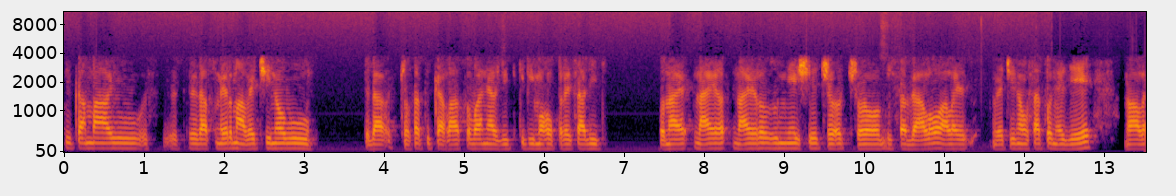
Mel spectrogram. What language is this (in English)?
Slovak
